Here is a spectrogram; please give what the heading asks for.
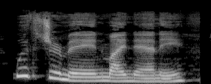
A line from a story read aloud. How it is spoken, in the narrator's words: laughed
